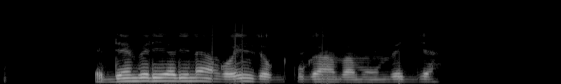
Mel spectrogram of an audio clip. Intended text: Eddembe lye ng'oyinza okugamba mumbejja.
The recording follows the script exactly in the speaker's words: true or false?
false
